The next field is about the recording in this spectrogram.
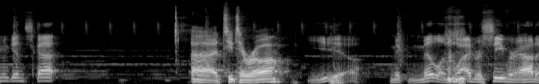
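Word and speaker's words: Tetairoa: Titeroa.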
